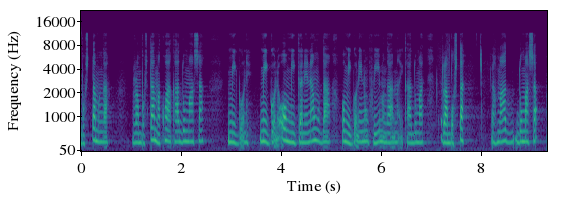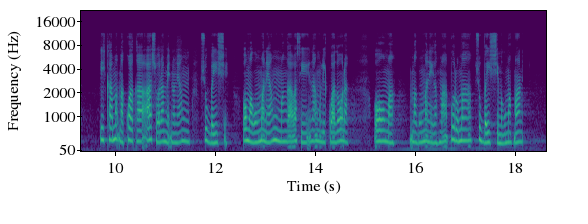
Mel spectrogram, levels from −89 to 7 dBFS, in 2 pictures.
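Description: Throughout, the speech shows a wrong sample rate: tempo and pitch both rise together, 1.5 times faster and 7 semitones higher, which fits 16 kHz audio played at 24 kHz.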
